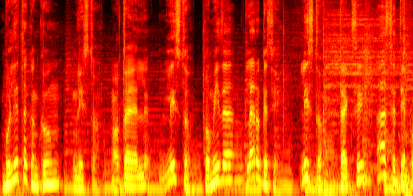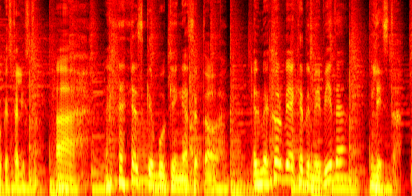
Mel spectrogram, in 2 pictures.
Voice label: Spanish Commercials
